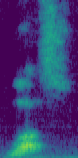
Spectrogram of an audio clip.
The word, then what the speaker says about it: loess: it says strange name ello es s is pronounced Loess plus plus ll us estimate sounds like his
